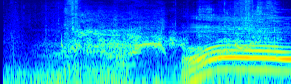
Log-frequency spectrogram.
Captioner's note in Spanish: Senua gritando; monstruo rugiendo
